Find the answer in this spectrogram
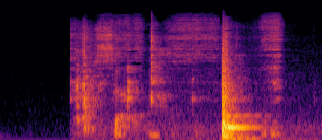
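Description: A metal clink as aluminum canisters are handled: one sharp knock about one and a half seconds in, ringing briefly.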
